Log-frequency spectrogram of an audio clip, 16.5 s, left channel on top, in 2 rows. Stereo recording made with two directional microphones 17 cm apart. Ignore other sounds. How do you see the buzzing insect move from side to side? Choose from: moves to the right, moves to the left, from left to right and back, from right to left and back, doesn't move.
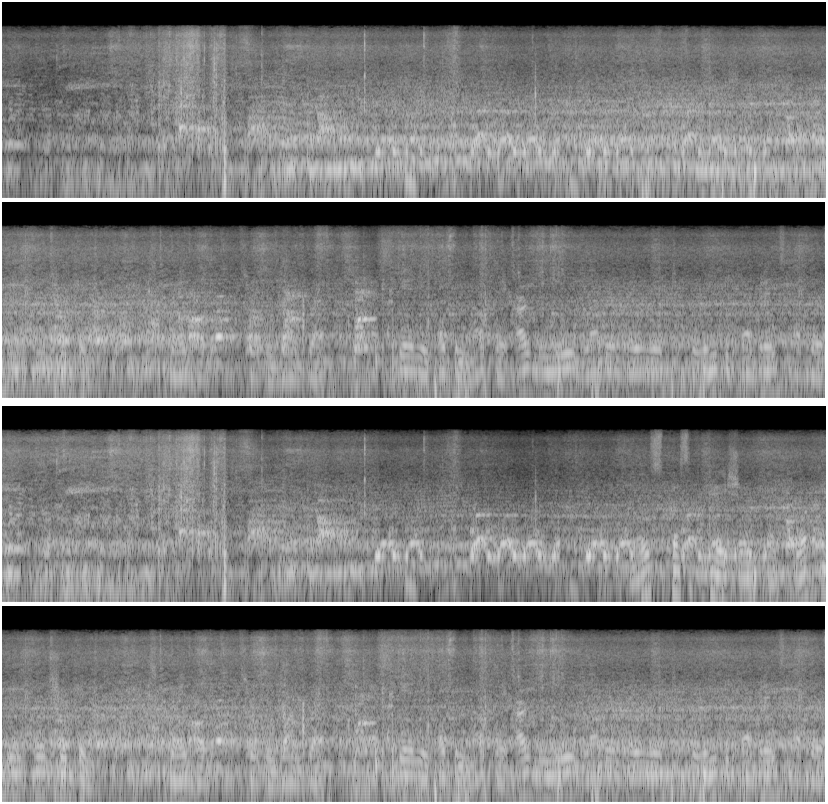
from right to left and back.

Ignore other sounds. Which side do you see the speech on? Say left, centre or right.
right.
